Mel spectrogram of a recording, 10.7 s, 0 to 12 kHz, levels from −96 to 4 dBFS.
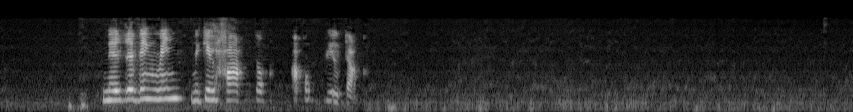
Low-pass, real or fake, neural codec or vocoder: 7.2 kHz; fake; codec, 16 kHz, 8 kbps, FunCodec, trained on LibriTTS, 25 frames a second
